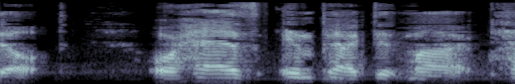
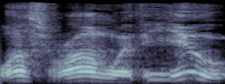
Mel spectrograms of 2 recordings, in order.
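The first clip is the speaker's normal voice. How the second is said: pointed, accusing, blaming tone; 4 semitones higher than usual. Retelling how someone asked if they were okay, imitating an accusatory tone. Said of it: "spoken with an accusatory tone".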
